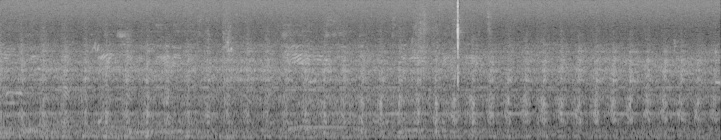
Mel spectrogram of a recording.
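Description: Meitetsu electric train running past, its wheels clattering over the rail joints in a quick, even rhythm that slowly fades. A single sharp click about four and a half seconds in.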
